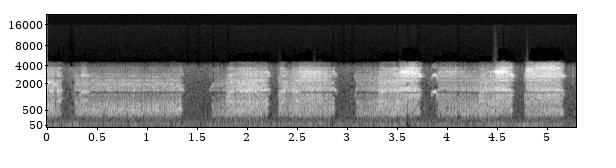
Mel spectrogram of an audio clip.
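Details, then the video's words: Barn owls at a nest during courtship and mating, 25 May 2020, Théding, France: a series of long harsh hissing screeches, about one each second, separated by short silences, with steady low background hum. "Câlins et accouplement - 25/05/2020 - Les Chouettes Effraies de Théding"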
